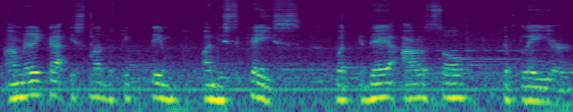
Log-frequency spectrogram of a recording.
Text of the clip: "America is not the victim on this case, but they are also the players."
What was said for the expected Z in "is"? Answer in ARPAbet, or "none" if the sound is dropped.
S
